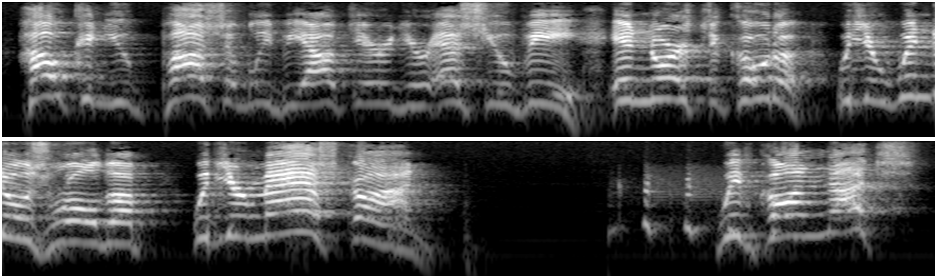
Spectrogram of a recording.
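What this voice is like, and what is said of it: Yelling, raised angry voice. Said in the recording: “I'm yelling on the radio”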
